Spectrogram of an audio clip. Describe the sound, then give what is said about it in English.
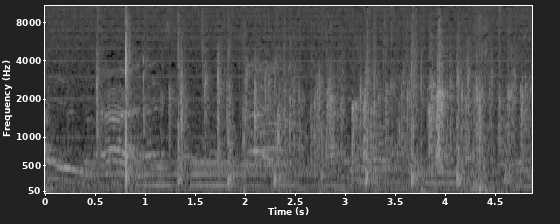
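Scattered hand claps, sharp and irregular, about eight or nine snaps over a few seconds, mixed in with people talking underneath. “Are you clapping?”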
